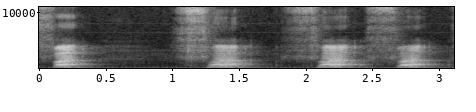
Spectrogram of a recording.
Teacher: Ada nafas yang mengalir. Maka fa bersifat hamas dan mustahil dia bersifat jahar.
